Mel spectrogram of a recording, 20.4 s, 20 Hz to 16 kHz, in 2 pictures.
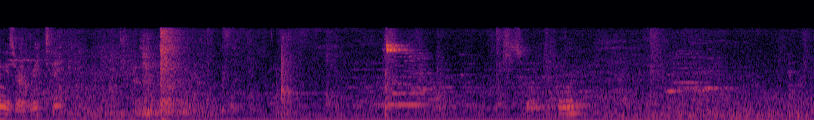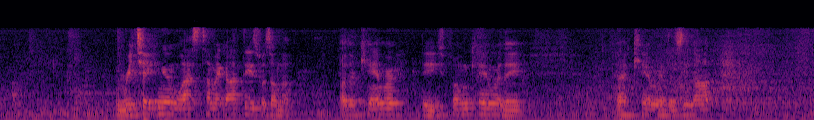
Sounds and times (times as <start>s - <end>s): Speech: 0.0s - 0.9s, 11.6s - 16.8s, 17.9s - 19.1s.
